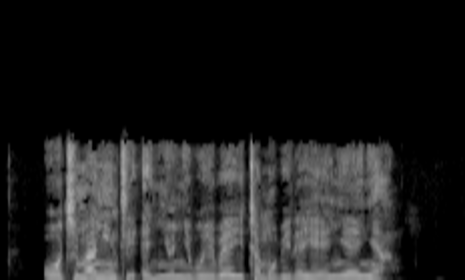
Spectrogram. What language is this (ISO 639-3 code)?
lug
